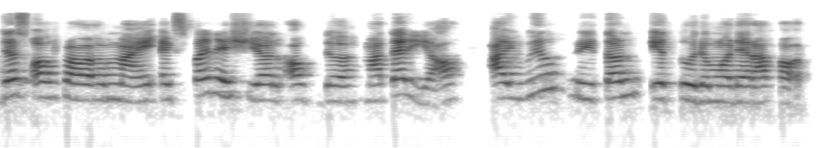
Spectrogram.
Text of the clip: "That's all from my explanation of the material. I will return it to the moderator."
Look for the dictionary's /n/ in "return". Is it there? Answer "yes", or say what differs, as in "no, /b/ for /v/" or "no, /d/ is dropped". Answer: yes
